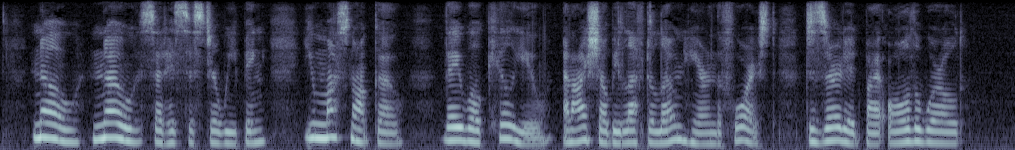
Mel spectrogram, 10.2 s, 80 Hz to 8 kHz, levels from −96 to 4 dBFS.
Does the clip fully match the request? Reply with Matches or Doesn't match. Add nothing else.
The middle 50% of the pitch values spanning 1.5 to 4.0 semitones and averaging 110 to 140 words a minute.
Doesn't match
